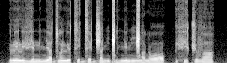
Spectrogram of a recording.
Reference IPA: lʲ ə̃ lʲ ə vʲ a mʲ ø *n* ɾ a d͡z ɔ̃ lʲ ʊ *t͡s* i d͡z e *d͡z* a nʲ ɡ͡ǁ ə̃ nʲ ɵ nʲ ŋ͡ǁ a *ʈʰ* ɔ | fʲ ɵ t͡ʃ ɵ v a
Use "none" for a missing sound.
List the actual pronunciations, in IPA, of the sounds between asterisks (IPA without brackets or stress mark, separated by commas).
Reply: nʲ, t͡s, d͡ʒ, ɳ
